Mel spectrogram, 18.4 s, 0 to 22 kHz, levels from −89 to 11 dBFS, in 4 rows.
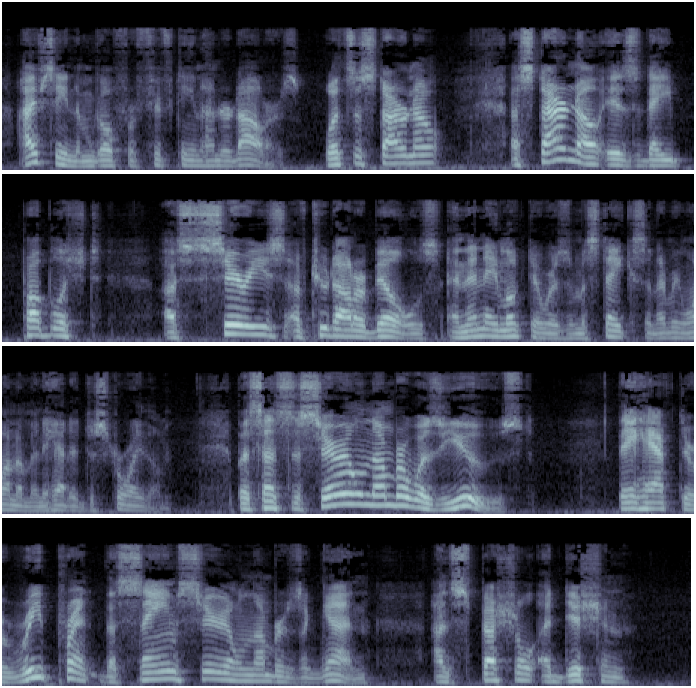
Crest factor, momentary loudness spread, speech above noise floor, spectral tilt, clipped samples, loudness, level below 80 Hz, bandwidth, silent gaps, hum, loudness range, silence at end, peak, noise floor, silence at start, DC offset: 20 dB; 14 LU; 30 dB; -3.5 dB/octave; under 0.1%; -19 LUFS; -52 dBFS; 11.5 kHz; none; none; 5 LU; 0.4 s; 0 dBFS; -50 dBFS; 0.1 s; under 0.1%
